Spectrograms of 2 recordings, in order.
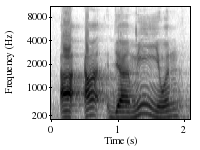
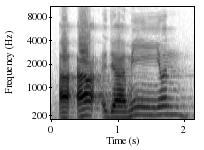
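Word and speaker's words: ءَأَعْجَمِيٌّ: yang kurang tepat misalkan Apakah membacanya aamiun itu kurang pas kemudian Apakah dipanjangkan alifnya dibaca panjang seperti Mad jamiun itu kurang tepat juga cara membaca tashil ini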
